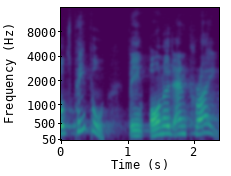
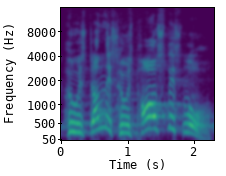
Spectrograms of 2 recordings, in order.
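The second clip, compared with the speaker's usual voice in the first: demanding king; 8 semitones higher, 5 dB louder than usual. Acted. King demands who did it.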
